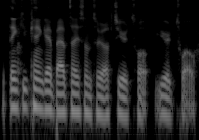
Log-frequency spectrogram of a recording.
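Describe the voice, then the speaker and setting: A man's voice: on the low side, fairly quick, dark tone, dry recording, clean studio sound. A man in his twenties hosting a podcast, chatting casually, rambling and restarting his sentences. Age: 20s. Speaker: podcast host. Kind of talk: casual chat.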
